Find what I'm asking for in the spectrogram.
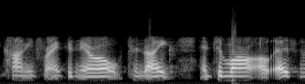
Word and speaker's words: Franconero: He said, how do you pronounce your name again? So I said, Franconero, as if teaching him a foreign language.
